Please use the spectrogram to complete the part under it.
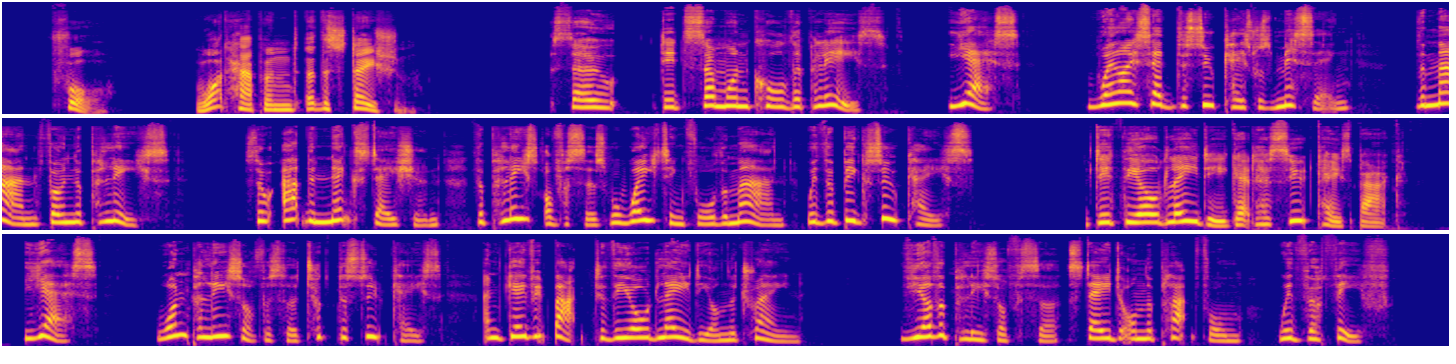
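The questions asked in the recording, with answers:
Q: What happened at the station?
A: Police officers were waiting, gave the suitcase back to the old lady and kept the thief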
